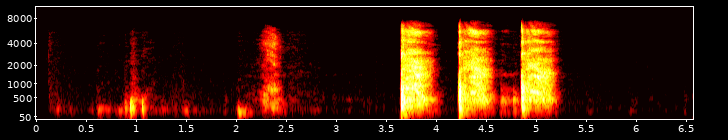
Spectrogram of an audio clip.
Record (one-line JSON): {"three_cough_length": "6.6 s", "three_cough_amplitude": 30288, "three_cough_signal_mean_std_ratio": 0.26, "survey_phase": "alpha (2021-03-01 to 2021-08-12)", "age": "45-64", "gender": "Male", "wearing_mask": "No", "symptom_cough_any": true, "symptom_fatigue": true, "symptom_fever_high_temperature": true, "symptom_headache": true, "smoker_status": "Ex-smoker", "respiratory_condition_asthma": true, "respiratory_condition_other": false, "recruitment_source": "Test and Trace", "submission_delay": "1 day", "covid_test_result": "Positive", "covid_test_method": "RT-qPCR", "covid_ct_value": 13.3, "covid_ct_gene": "ORF1ab gene", "covid_ct_mean": 13.8, "covid_viral_load": "30000000 copies/ml", "covid_viral_load_category": "High viral load (>1M copies/ml)"}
